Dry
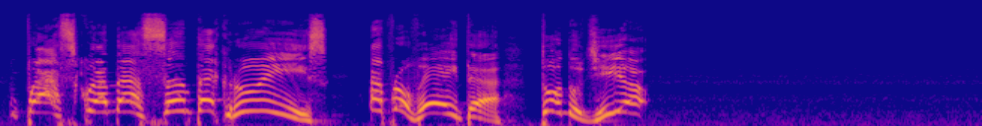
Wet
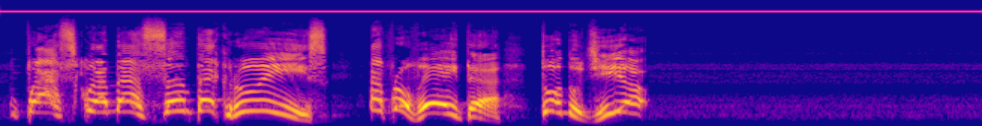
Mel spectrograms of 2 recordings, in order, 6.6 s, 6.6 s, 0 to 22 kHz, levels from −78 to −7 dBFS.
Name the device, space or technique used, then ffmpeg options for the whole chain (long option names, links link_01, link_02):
old television with a line whistle: -af "highpass=frequency=220:width=0.5412,highpass=frequency=220:width=1.3066,equalizer=frequency=520:width_type=q:width=4:gain=9,equalizer=frequency=1000:width_type=q:width=4:gain=-4,equalizer=frequency=1500:width_type=q:width=4:gain=-9,equalizer=frequency=3000:width_type=q:width=4:gain=10,lowpass=frequency=8600:width=0.5412,lowpass=frequency=8600:width=1.3066,aeval=exprs='val(0)+0.0158*sin(2*PI*15734*n/s)':channel_layout=same,volume=7.5dB"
